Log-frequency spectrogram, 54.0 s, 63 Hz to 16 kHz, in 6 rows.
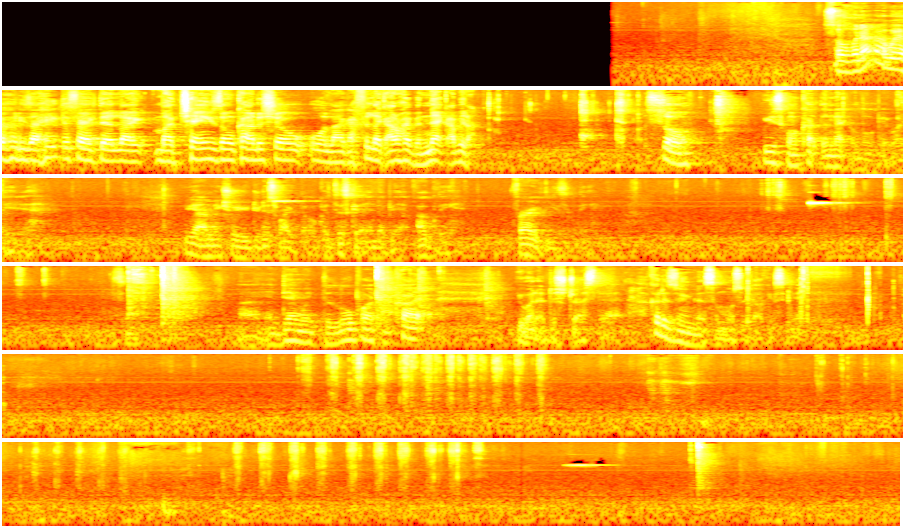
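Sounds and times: razor blade scraping fabric: 25.6s - 27.4s, 39.0s - 41.6s, 45.2s - 49.9s
brief high tone: 26.1s - 26.6s
scissors snipping fabric: 39.0s - 41.5s.

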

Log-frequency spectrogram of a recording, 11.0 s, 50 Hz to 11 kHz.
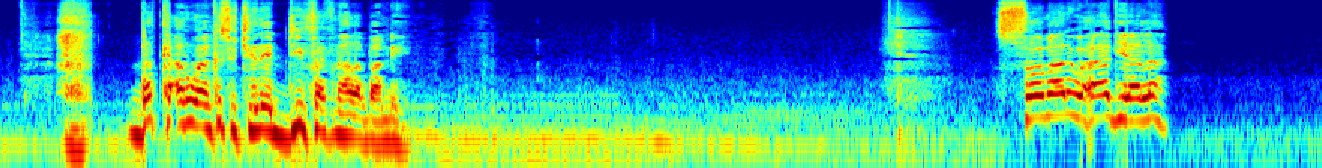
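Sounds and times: speech: 1.1s - 3.4s, 8.3s - 9.8s.

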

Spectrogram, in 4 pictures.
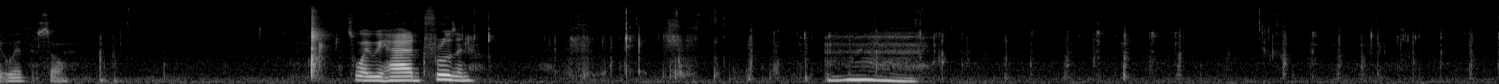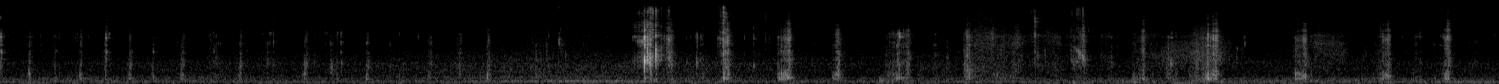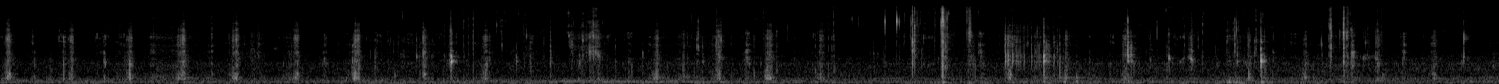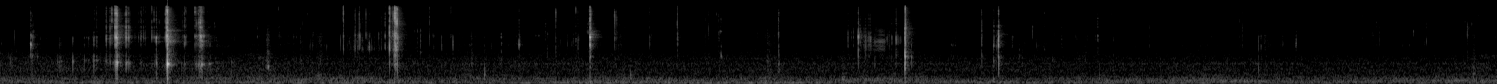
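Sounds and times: wet chewing: 4.8s - 8.2s
shells cracking and snapping: 48.4s - 49.3s, 53.4s - 54.2s.

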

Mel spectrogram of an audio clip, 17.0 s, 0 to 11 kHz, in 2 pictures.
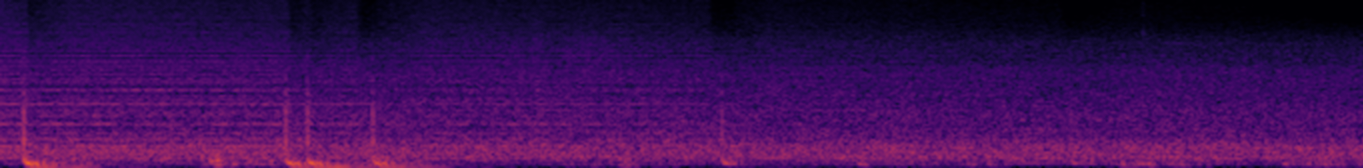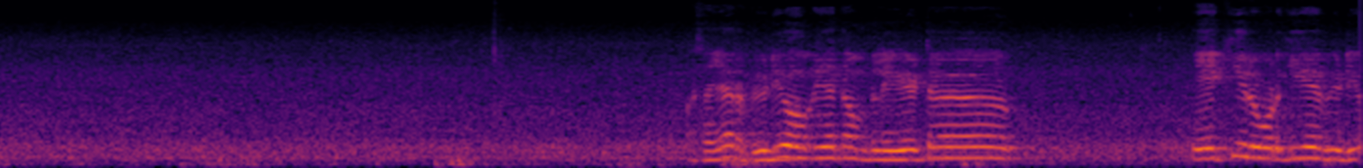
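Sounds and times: steady rushing noise: 0.0s - 14.2s.

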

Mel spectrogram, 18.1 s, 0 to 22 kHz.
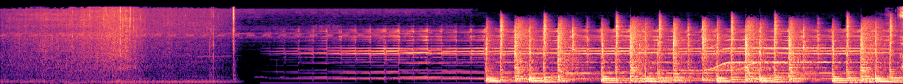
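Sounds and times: click: 4.2s - 4.8s.

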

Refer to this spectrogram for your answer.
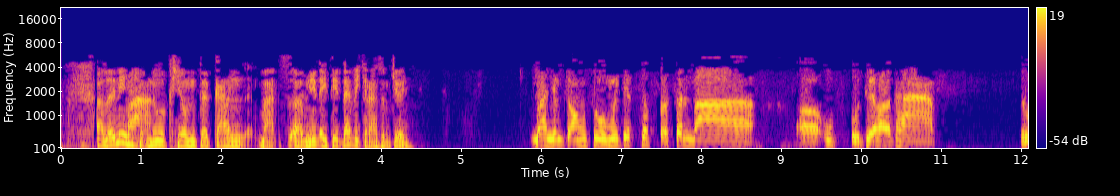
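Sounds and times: man reading news: 5.9s - 11.4s.

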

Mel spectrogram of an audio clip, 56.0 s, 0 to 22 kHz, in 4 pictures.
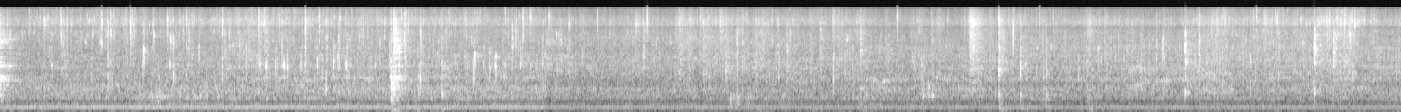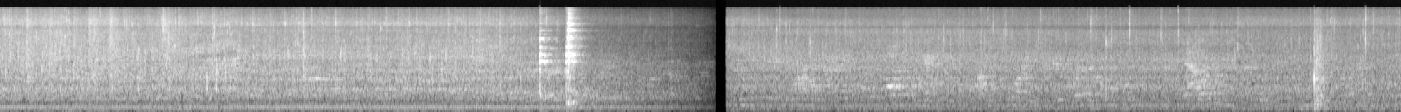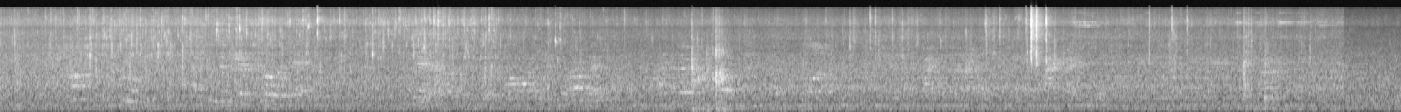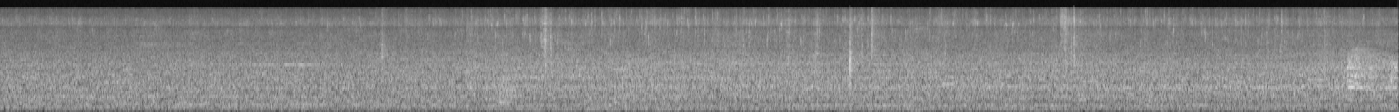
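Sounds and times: vegetables sizzling in oil: 0.0s - 19.9s, 21.3s - 41.4s.

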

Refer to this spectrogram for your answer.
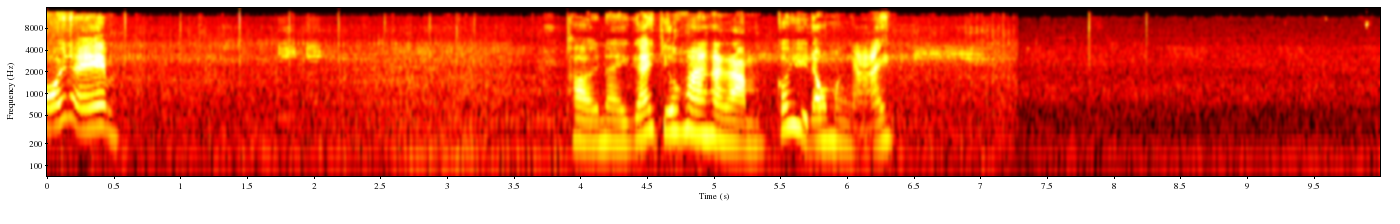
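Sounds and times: motorbike and scooter engines: 0.0s - 10.0s
road noise: 0.0s - 10.0s.

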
